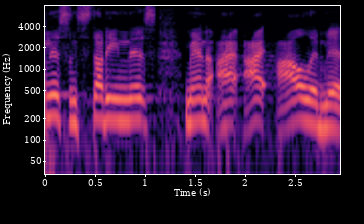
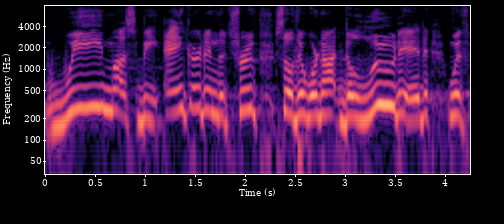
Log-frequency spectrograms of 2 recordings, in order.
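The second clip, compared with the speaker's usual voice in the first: rising, louder preaching push; 5 semitones higher, 3 dB louder than usual. Acted. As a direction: drive the warning home to the congregation. Pastor presses the warning home.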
